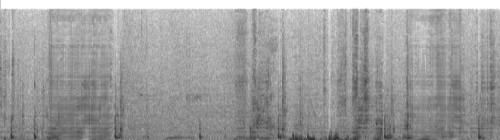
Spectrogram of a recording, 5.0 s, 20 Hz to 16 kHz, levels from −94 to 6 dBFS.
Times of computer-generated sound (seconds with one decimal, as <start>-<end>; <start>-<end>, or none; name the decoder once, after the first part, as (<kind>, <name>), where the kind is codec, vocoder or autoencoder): 0.5-1.1 (vocoder, BigVGAN v2); 4.1-4.6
